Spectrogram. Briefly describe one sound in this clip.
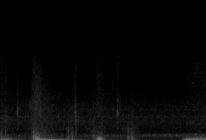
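A small figure dashes with a rushing whoosh.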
